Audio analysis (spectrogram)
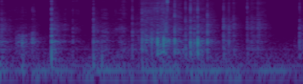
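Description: Long painted fingernails tap and scratch a small white rectangular cardboard perfume box, unwrapped and still closed. Quick, dry clicks mix with bright, papery scratching over a faint steady low hum, each tap fading almost instantly.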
